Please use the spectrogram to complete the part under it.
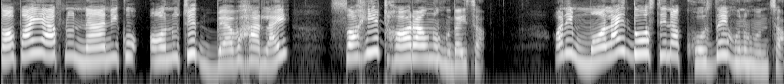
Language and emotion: Nepali, disgusted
